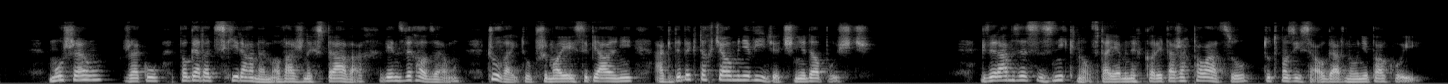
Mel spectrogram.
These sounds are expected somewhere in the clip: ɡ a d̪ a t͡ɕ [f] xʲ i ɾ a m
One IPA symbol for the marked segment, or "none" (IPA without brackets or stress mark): s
